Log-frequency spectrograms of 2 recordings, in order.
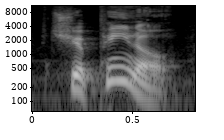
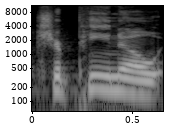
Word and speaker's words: cioppino: I am making cioppino, the San Francisco favorite, the seafood stew.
